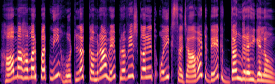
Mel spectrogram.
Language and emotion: Maithili, surprised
